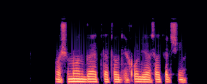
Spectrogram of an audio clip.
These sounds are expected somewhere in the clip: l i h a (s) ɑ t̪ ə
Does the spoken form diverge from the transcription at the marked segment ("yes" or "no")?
no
